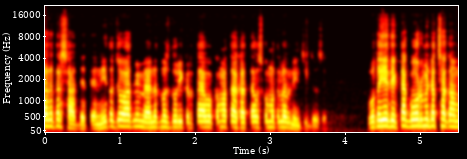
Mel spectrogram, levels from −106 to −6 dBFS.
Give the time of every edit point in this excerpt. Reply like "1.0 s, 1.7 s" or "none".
none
